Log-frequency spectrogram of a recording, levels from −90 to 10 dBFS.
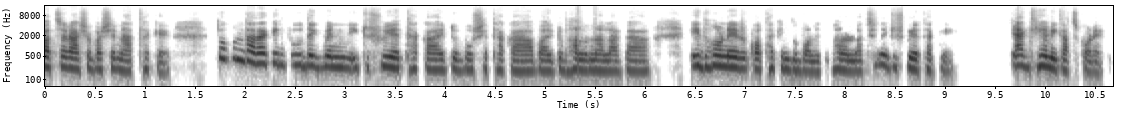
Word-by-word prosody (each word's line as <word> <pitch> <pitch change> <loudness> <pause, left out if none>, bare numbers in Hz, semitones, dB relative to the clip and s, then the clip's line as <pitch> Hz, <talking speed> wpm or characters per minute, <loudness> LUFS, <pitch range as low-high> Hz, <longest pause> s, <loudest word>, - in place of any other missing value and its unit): বাচ্চারা 235 -1 +3
আশেপাশে 210 0 -4
না - - -1
থাকে, 210 +3 -9 0.6
তখন 425 -1 +1
তারা 310 -2 +8
কিন্তু 280 -2 -5 0.2
দেখবেন 245 -1 +3 0.2
একটু 230 +1 -11
শুয়ে 240 -3 +4
থাকা, 210 -1 -5
একটু 205 +2 -4
বসে 200 +3 -5
থাকা 195 0 -5 0.2
বা - - -1
একটু 205 +3 -6
ভালো 195 -2 +1
না - - -1
লাগা, 185 +1 -5 0.6
এই 265 - +4
ধরনের 250 -3 +6
কথা 210 +2 0
কিন্তু 205 -2 -2
বলে। 175 -1 -2 0.2
"ভালো 200 -2 0
লাগছে 185 +6 -8
না, - - +1
একটু 235 -2 -8
শুয়ে 215 -4 +4
থাকি।" 190 - -7 0.8
একঘেয়েমি 245 -2 +3
কাজ 190 - -3
করে। 175 -2 -5
220 Hz, 185 wpm, -22 LUFS, 195-245 Hz, 0.8 s, তারা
